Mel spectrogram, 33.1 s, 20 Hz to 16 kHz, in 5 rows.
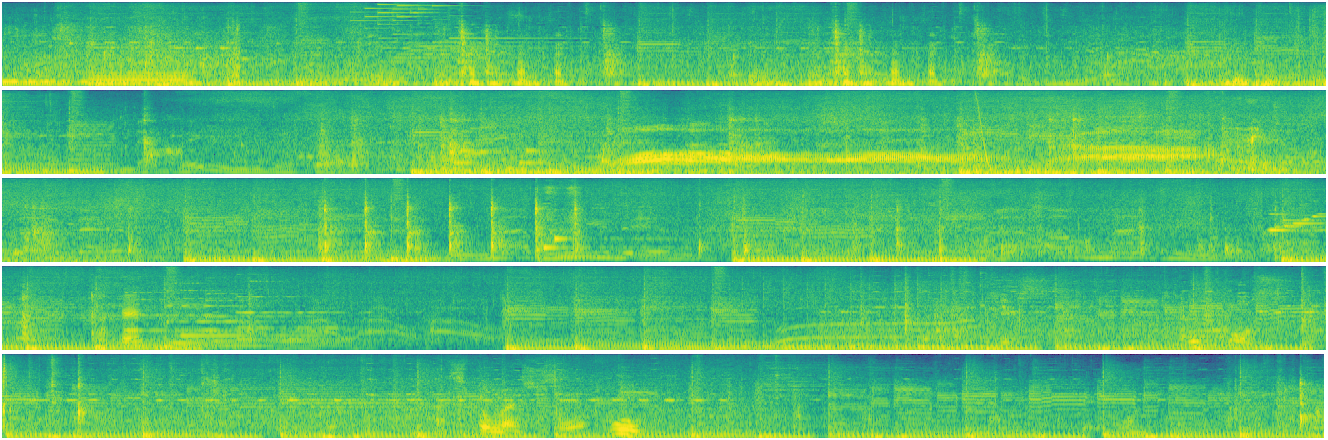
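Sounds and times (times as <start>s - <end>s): background music: 0.0s - 18.5s, 19.6s - 33.0s
food sizzling in a wok: 5.5s - 31.8s.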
